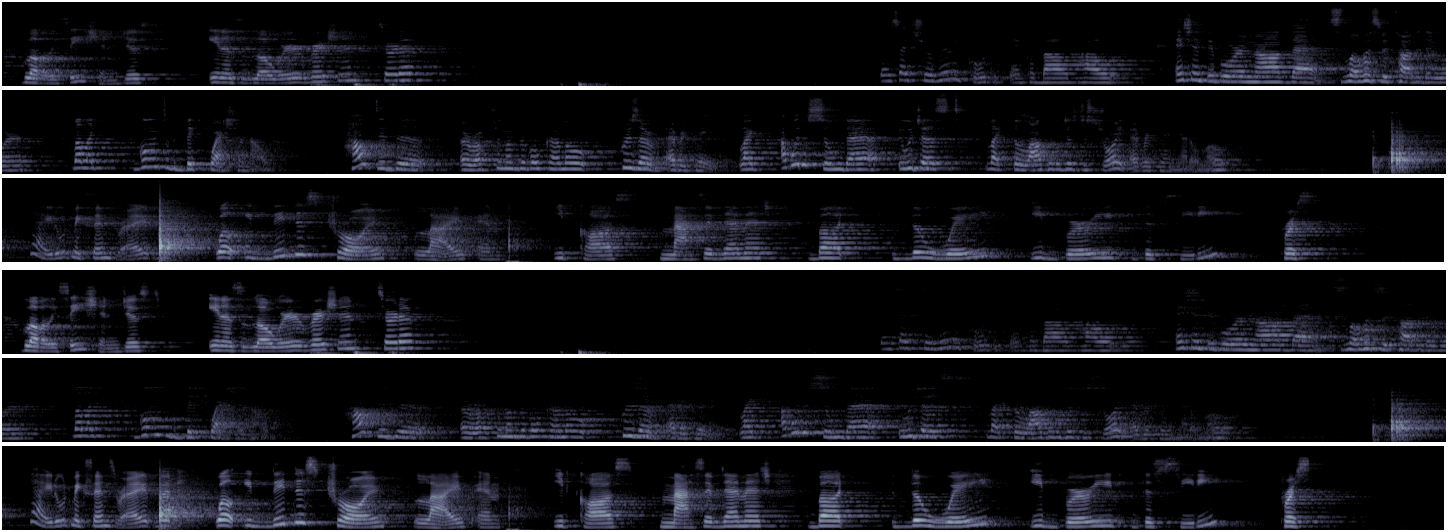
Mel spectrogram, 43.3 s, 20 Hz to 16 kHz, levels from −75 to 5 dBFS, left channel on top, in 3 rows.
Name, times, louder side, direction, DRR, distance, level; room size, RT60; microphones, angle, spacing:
voice 1, 0.2-1.5 2.1-4.1 29.2-30.7 31.0-32.7 33.0-33.9 34.4-35.2 35.5-37.3 37.8-38.8 39.2-41.0 41.7-42.0, right 6 dB, 40° right, 13 dB, 0.4 m, -35 dB
voice 2, 8.8-11.1 11.5-14.7 15.1-15.4 15.8-17.1 17.9-18.7 19.0-20.3 20.6-26.7, left 3 dB, 65° left, 6 dB, 0.8 m, -42 dB
sound 1, 27.2-33.4 33.7-34.0, left 3 dB, 25° left, 0.6 m, -38 dB
12.5 x 5.0 x 5.7 m, 1.5 s
head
